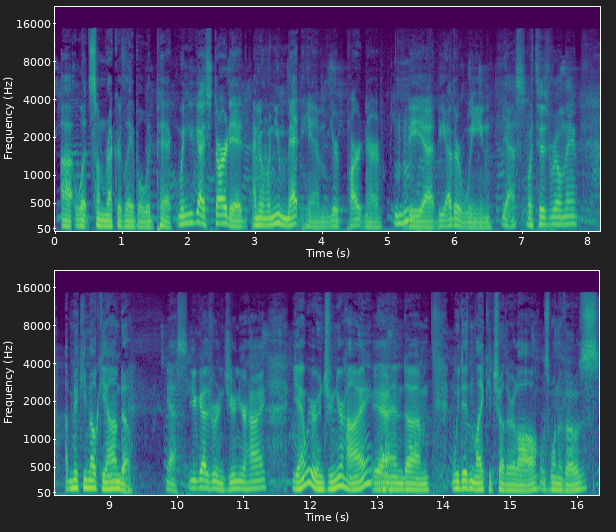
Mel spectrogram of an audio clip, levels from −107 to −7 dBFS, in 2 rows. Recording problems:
voice in the background; faint; throughout; 25 dB below the speech

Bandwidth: 14.5 kHz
